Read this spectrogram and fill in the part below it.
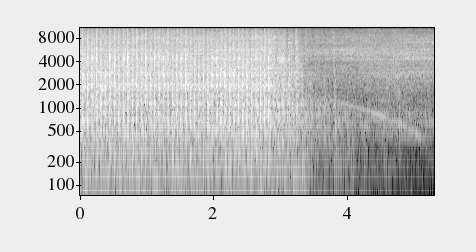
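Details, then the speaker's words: Old sawmill wheel loader diesel, sat 20 years, cranking at a steady even rate of about 220 per minute without catching, then winding down; a lot of air in the fuel system starving the injectors, fuel just starting to reach one. "We're getting some to the other one now. All right. Yeah, it just got a lot of air in it, I guess, huh?"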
